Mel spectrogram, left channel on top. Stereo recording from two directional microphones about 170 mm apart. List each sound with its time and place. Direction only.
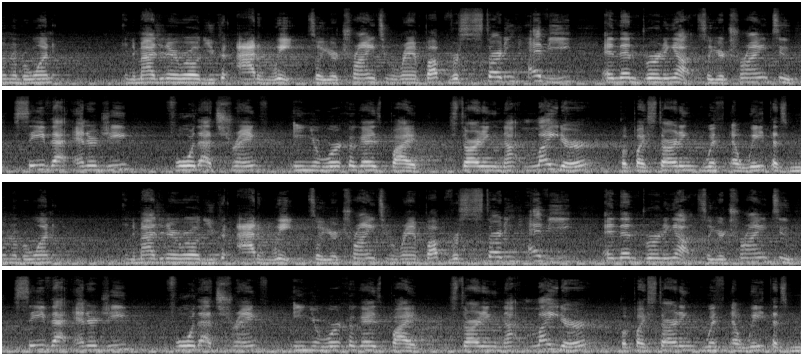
1.3 s a man's voice: 15° left (ahead or behind)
